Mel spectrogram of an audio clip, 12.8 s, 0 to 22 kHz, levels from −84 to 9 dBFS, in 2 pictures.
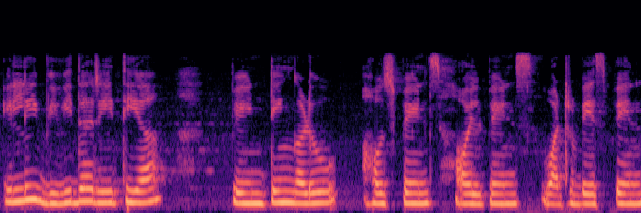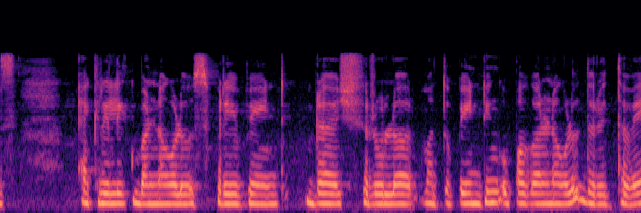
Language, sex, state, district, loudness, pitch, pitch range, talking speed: Kannada, female, Karnataka, Bidar, -13 LUFS, 190 Hz, 180-205 Hz, 105 wpm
